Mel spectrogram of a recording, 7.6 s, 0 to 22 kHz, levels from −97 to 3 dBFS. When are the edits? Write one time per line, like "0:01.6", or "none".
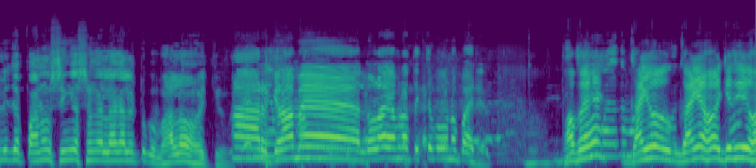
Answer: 0:02.3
